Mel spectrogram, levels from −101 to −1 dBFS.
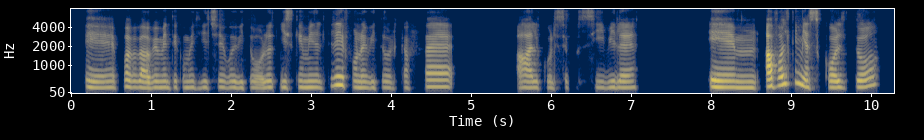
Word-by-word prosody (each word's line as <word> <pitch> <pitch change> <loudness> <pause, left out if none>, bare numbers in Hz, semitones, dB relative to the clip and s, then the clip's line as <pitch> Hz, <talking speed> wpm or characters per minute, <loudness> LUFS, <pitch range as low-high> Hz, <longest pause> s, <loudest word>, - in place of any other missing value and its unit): E 210 -2 -3
poi 240 +1 0
vabbè 215 -2 0
ovviamente 215 +1 -4
come 215 0 -9
ti 190 - -19
dicevo 215 +1 -10
evito 210 0 -7
l 220 +1 -4
gli 220 - -7
schermi 220 +1 -4
del 215 -2 -7
telefono, 280 -6 +1
evito 205 0 -8
il 200 -2 -13
caffè, 235 +4 -3 0.8
alcol 210 -1 -3
se 205 +3 -19
possibile, 215 - -7 0.8
ehm, 220 -3 +4
a 245 - +12
volte 335 +7 +3
mi 310 - +5
ascolto 225 +6 -1
215 Hz, 140 wpm, -26 LUFS, 210-230 Hz, 0.8 s, a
